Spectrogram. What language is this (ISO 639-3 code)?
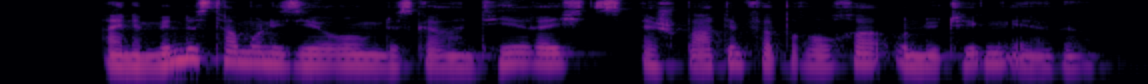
deu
